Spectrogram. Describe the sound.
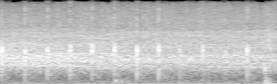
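Audience applause for a performer at an awards event: a dense, steady bed of clapping with regular, evenly spaced sharper claps standing out in a beat-like rhythm.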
